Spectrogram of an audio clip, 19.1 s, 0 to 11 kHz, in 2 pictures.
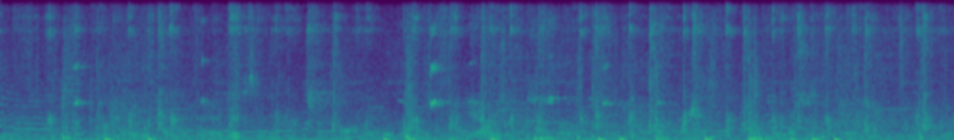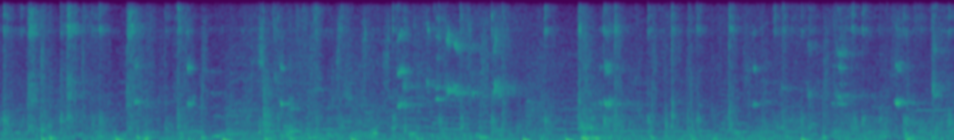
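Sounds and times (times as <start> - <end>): music with sung vocals: 0.0 - 19.0.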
